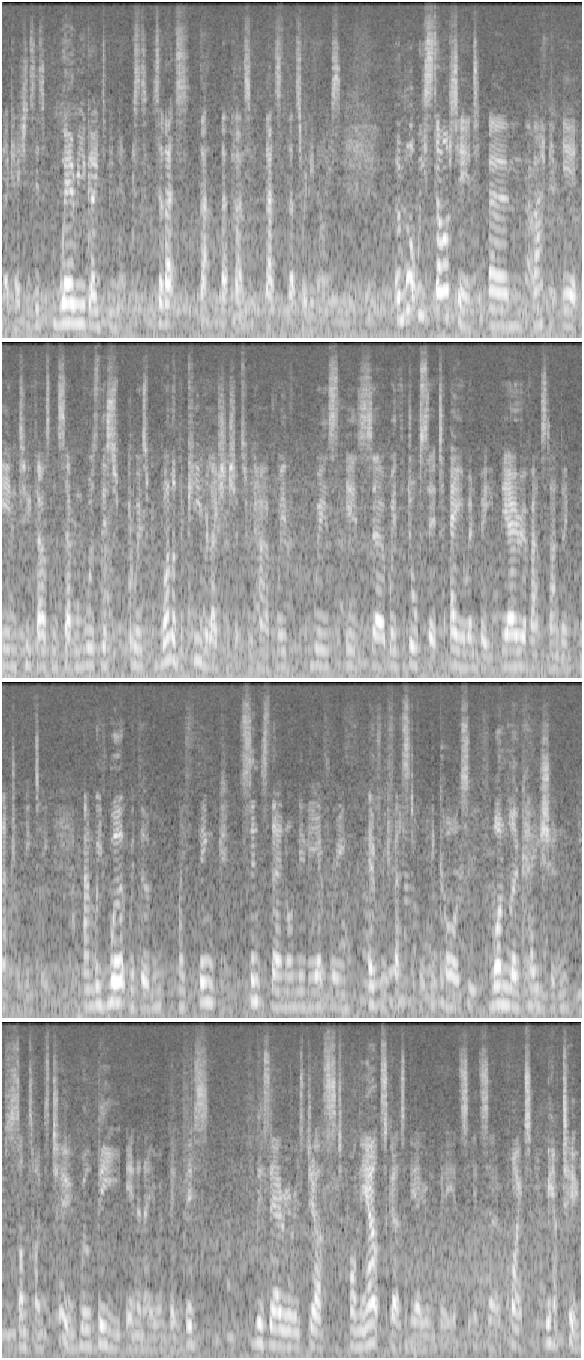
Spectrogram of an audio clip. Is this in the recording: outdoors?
yes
